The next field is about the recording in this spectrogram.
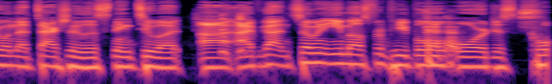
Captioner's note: laughs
